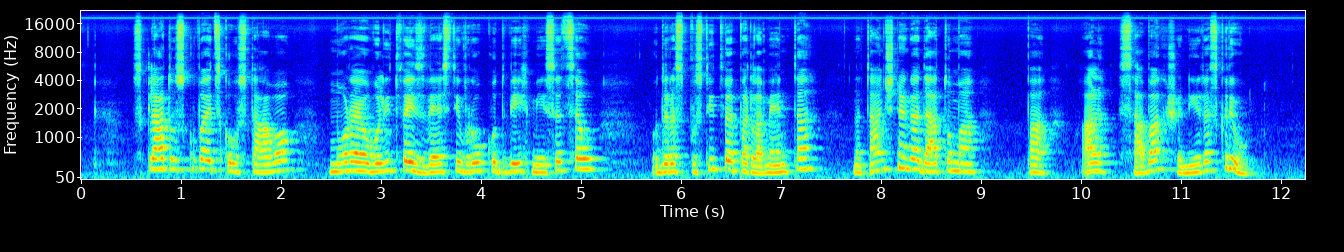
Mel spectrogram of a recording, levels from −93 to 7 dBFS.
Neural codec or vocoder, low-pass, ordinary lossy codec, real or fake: none; none; none; real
